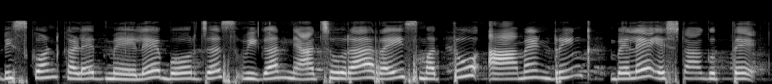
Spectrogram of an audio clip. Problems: background sounds at intervals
